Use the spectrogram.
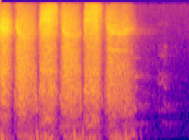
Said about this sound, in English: Keep breathing in and breathing out.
